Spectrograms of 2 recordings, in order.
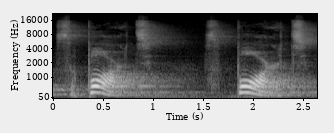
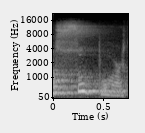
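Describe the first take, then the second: First: "support" with the U reduced to a weak "uh"; schwa pronunciation. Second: "support" with a full "oo" in the first syllable; wrong full-U pronunciation. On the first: Teacher showing what you do say, schwa in "support". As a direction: barely voice the first vowel of "support", weight on "port". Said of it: "você fala su-, uh". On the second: Teacher showing what you don't say, full-U "support". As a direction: say "support" with a clear U, "soo-port". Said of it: "Você não fala support". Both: Shown as a demonstration.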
